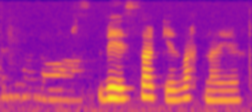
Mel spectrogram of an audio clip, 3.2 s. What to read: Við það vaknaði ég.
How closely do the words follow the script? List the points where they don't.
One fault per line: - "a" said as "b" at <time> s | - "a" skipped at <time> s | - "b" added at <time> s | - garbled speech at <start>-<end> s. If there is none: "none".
none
